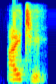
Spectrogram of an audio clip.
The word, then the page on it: Eyetie: Indian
